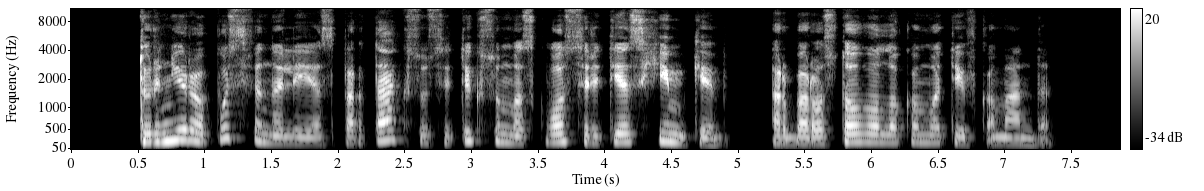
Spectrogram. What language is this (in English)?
Lithuanian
